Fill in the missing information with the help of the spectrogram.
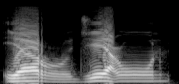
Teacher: rnya di sini ro tafkhim ro tebal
